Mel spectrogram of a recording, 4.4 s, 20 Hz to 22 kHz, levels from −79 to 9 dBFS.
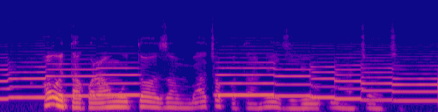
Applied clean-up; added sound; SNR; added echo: none; Wind instrument, woodwind instrument; 1 dB; none.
